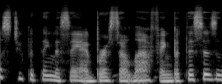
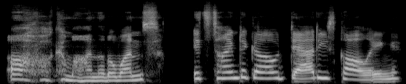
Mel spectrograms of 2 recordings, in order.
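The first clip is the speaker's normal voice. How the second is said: put-on higher, sing-song parent calling kids; mock daddy call; 6 semitones higher than usual. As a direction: herd them like little kids. Calls group like children.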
